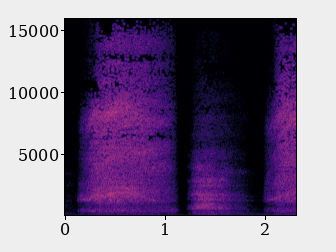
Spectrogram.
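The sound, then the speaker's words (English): Deep breathing in a breathwork exercise: a long, loud airy breath followed by two shorter breaths, each a broad rush of air separated by brief pauses, with no talk. “So it's like big, deep inhale, soft exhale. Big, deep inhale, soft exhale.”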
